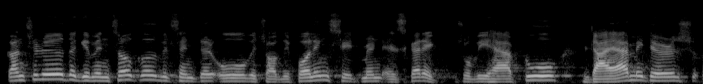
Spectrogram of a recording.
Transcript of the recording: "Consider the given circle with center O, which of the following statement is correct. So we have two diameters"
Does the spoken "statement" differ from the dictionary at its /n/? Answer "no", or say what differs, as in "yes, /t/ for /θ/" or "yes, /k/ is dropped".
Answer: no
